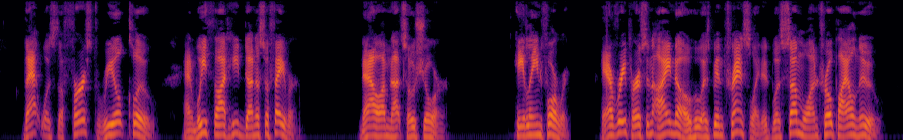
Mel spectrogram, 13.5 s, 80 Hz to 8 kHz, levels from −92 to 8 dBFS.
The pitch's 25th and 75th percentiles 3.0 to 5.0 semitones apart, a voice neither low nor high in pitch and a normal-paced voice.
Yes: average, 4.1 semitones; medium, 150 Hz; average, 150 wpm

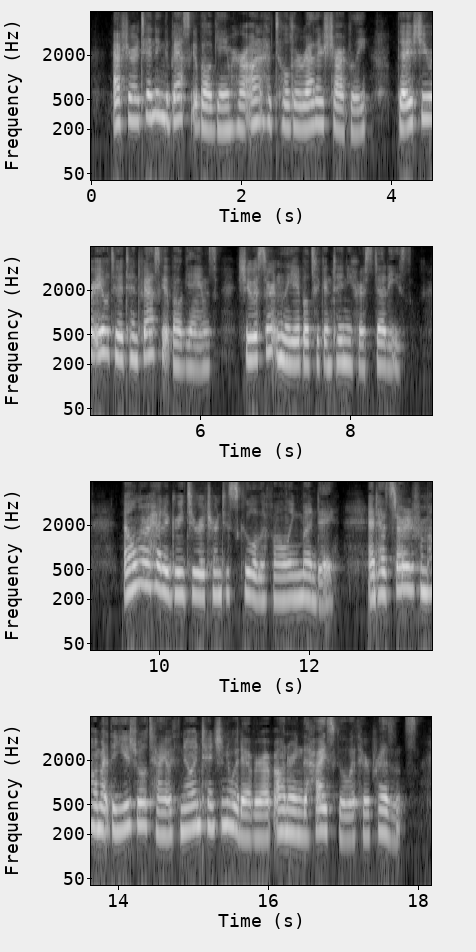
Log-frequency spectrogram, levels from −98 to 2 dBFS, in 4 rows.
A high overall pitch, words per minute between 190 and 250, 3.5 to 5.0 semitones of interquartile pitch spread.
Yes: high, 225 Hz; average, 200 wpm; average, 4.2 semitones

